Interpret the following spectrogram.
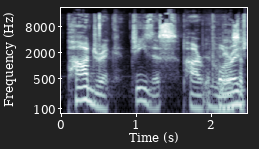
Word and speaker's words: Podrick: Yeah, maybe Porridge. How do you pronounce his name? Podrick.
